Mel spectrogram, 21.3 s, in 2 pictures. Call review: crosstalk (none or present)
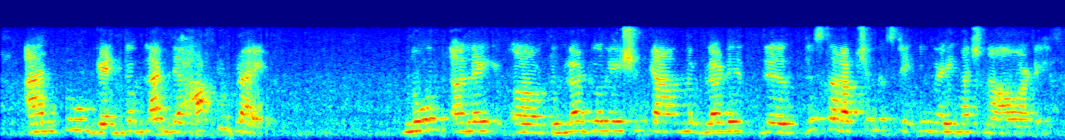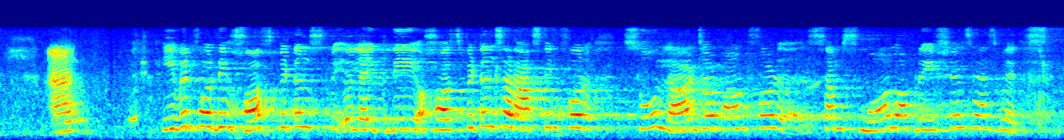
none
